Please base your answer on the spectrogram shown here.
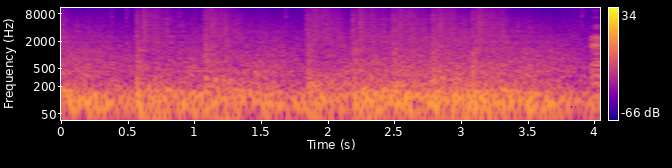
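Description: Heavy naval guns on a Japanese warship in War Thunder boom repeatedly in a dense, rumbling barrage, several deep thuds overlapping into a continuous roar that stays loud throughout.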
